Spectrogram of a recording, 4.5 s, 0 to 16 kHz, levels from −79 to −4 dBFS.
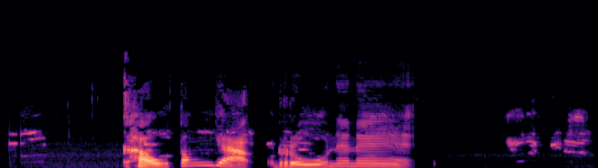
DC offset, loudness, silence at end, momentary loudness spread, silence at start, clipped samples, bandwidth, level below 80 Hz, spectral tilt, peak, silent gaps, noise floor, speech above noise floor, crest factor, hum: under 0.1%; -22 LUFS; 0.1 s; 21 LU; 0.1 s; under 0.1%; 11.5 kHz; -76 dBFS; -4.5 dB/octave; 0 dBFS; none; -71 dBFS; 49 dB; 24 dB; none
